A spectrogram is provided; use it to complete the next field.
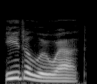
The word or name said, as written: etlelooaat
